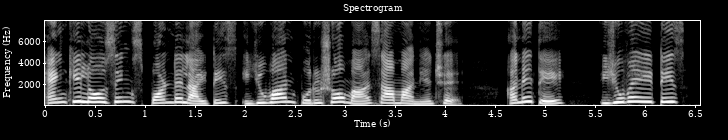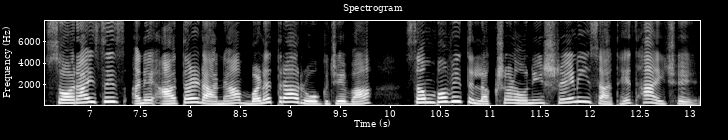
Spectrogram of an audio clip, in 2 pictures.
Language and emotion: Gujarati, neutral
